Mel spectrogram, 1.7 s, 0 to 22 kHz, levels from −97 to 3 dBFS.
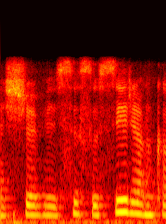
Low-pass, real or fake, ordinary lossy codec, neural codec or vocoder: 7.2 kHz; real; Opus, 16 kbps; none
